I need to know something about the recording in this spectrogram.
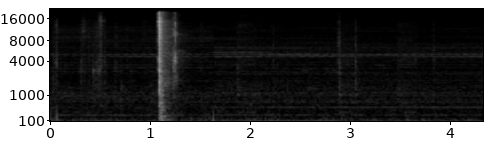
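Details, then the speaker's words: HP Vectra floppy drive after a disk drive error cleared by exercising the mechanism to work in the grease: a few quiet ticks and one short buzzy seek over a soft hum; the disk reads normally. "And it does indeed. Yep, there's all our files."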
